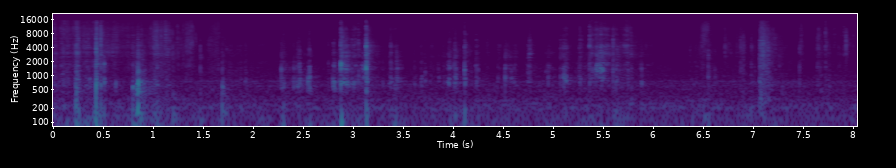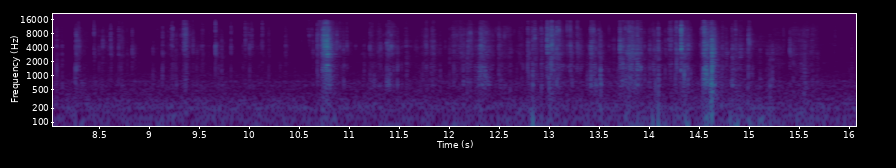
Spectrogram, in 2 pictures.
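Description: Wrapping on a box and packs of football trading cards being torn open and crinkled by hand, in short scattered rips and crackles, the sharpest about eleven seconds in.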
